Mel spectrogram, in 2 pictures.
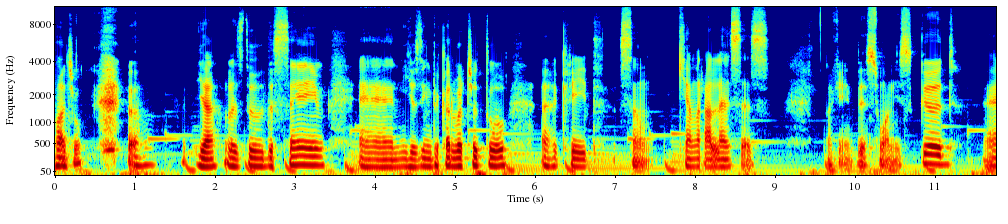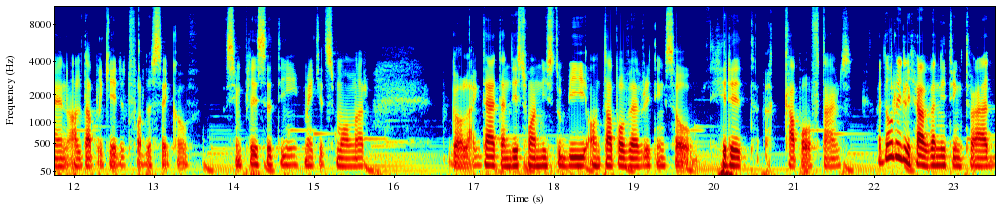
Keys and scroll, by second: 1.0 a, 10.2 i, 10.7 v, 17.0 super+].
